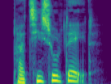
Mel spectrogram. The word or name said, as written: partisoldat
